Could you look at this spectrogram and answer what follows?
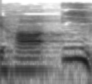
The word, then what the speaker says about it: hi: ये हाय नहीं, ये हा ई होता है. अंकल आए, आंटी आई, दोनों में फर्क है. ये आए वाला आए नहीं, दिस इज हाई.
